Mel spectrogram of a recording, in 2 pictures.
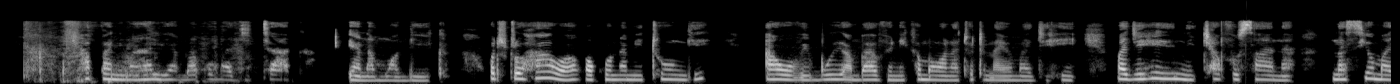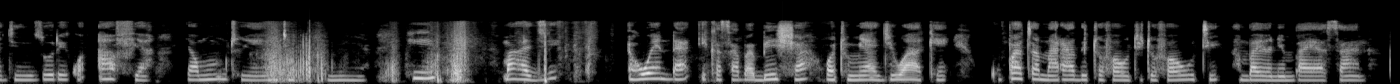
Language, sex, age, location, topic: Swahili, female, 18-24, Kisumu, health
